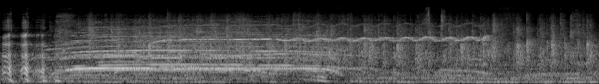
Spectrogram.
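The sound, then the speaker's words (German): A small crowd cheers and claps for several seconds, with loud whoops and shouted voices rising over a steady wash of applause and one long wavering whistle-like cry. “Gib mal einen Pla Applaus hier.”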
